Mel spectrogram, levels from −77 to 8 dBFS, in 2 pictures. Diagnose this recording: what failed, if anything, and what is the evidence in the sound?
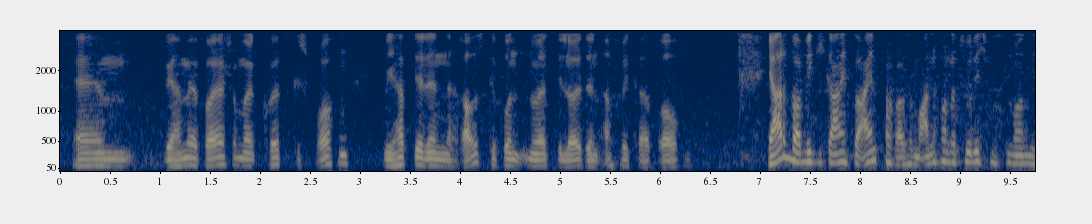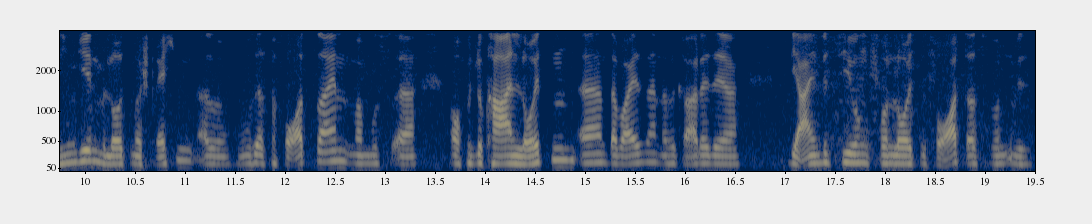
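The call processing's noise suppressor is at fault. Throughout the clip it pulls the steady background down by about 18 dB, frame by frame, so the room noise, itself about 18 dB below the speech, dips in the gaps and swells back under each phrase. The voice is also band-limited at 4 kHz, which fits a narrowband G.711 call path.

The same suppressor also misclassifies parts of the speech as noise and attenuates them along with the background, which is speech cut by the noise suppressor. Soft consonants and word endings sound swallowed. This happens across 0.13–6.32 s, for roughly a second in total, by up to about 19 dB. It recurs at 8.26–9.49 s, between "wirklich gar nicht so" and "hingehen mit", briefly and by about 13 dB. Further cuts come at 10.45–14.04 s, again about a second in total at up to about 19 dB, and from 14.67 s to the end at up to about 18 dB.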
